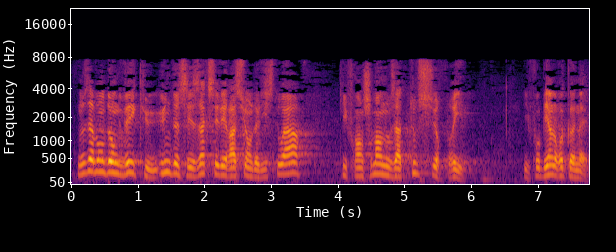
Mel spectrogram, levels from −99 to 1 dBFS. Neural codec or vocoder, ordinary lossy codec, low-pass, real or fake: none; none; none; real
